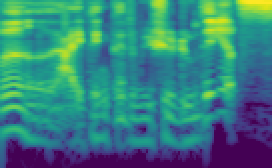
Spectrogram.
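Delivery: put-on drunk voice. Comparing Houdini to Rasputin controlling a monarchy from the shadows, imitating a drunk Rasputin. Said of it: "being stinky and drunk and going".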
